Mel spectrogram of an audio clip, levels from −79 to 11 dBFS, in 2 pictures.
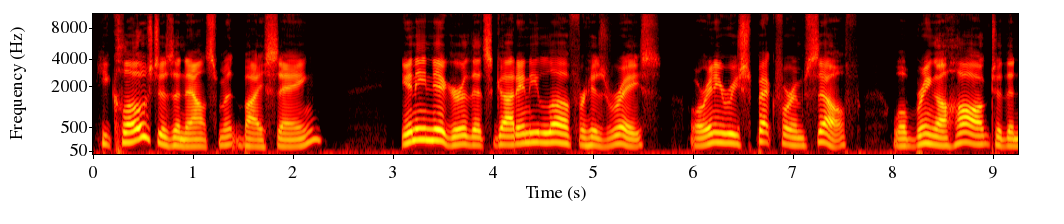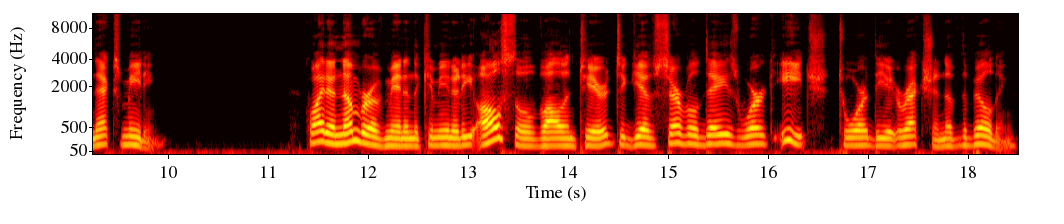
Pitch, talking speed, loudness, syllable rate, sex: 155 Hz, 160 wpm, -19 LUFS, 4.9 syllables/s, male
